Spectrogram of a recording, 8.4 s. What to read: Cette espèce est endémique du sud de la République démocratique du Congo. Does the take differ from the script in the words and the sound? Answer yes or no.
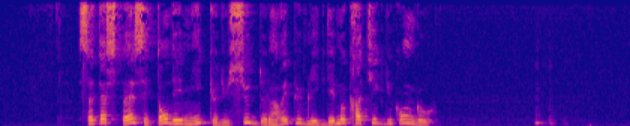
yes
